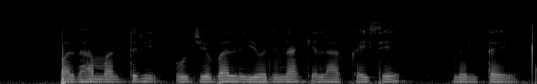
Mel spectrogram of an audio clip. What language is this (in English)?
Magahi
